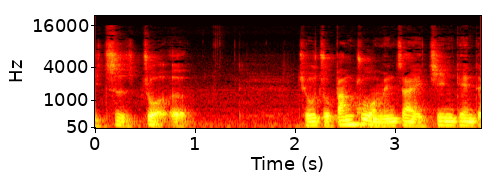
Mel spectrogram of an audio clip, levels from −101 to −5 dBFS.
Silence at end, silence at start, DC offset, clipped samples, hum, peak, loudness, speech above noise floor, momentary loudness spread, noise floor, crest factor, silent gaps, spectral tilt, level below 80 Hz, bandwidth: 0 s; 0 s; under 0.1%; under 0.1%; none; -10 dBFS; -26 LUFS; 29 dB; 7 LU; -54 dBFS; 16 dB; none; -7 dB/octave; -50 dBFS; 10.5 kHz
